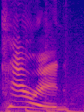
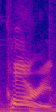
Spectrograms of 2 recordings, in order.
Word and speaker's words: Karen: Uh the it's not Karen, it's Karen. They are using the Japanese pronunciation. And in the Japanese pronunciation, it's a ca sound. Uh not a k sound.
